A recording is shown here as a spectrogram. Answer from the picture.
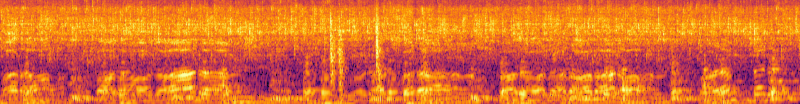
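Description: A shower running steadily while someone sings a wordless la-la tune under the water. Two sharp clicks come about midway.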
